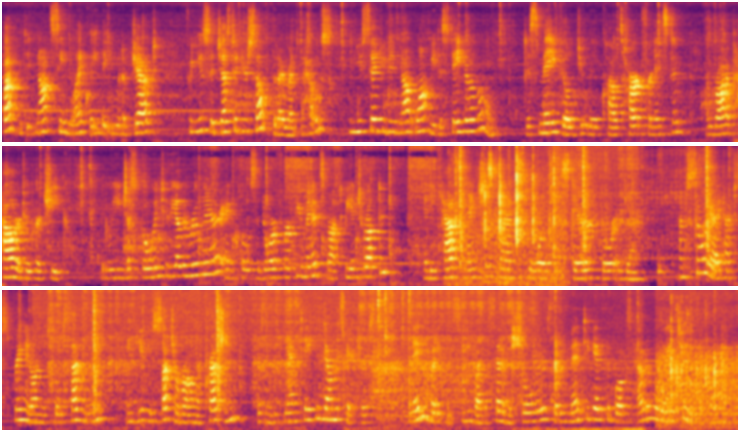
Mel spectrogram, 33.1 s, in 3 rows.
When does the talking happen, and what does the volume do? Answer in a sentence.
The talking can be heard from 0.0 to 32.8 s, at a steady volume.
